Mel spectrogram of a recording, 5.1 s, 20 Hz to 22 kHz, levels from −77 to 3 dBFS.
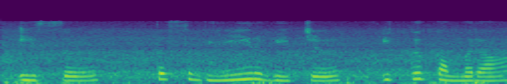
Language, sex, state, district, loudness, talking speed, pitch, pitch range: Punjabi, female, Punjab, Kapurthala, -16 LUFS, 70 wpm, 220 Hz, 200-250 Hz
